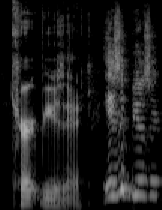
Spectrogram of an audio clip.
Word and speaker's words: Busiek: It's Kurt Busiek.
